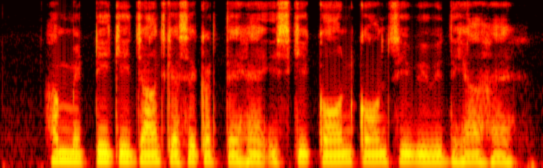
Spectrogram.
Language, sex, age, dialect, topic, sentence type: Hindi, male, 18-24, Garhwali, agriculture, question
